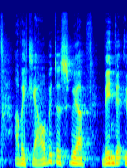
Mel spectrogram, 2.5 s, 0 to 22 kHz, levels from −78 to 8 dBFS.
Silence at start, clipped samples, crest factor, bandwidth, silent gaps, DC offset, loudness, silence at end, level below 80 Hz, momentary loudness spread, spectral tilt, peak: 0 s; under 0.1%; 20 dB; 16 kHz; none; under 0.1%; -22 LUFS; 0 s; -58 dBFS; 12 LU; -5 dB/octave; -2 dBFS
